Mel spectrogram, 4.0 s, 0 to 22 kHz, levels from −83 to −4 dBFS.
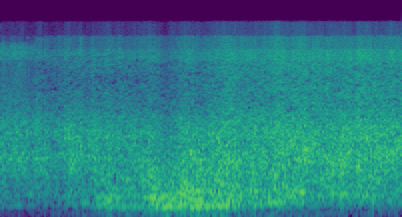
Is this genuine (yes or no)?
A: yes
